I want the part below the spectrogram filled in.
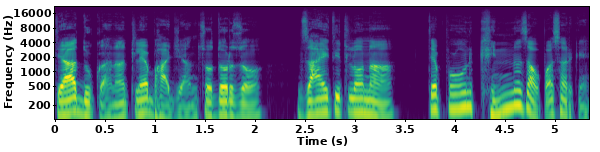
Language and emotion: Goan Konkani, sad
